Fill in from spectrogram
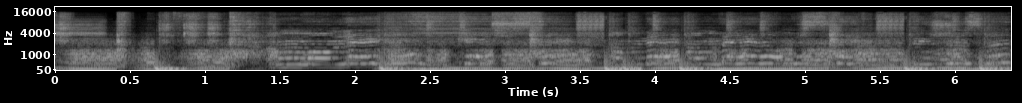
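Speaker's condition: No condition

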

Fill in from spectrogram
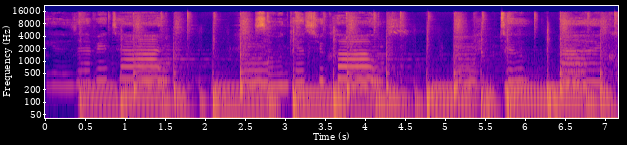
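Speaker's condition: No condition

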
